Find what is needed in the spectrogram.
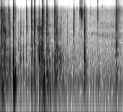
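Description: Irregular rapid clicking and rattling of something handled close to the microphone, most dense in the first second and thinning out near the end.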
